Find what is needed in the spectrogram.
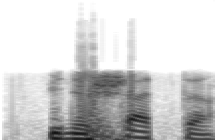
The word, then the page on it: une chatte: French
